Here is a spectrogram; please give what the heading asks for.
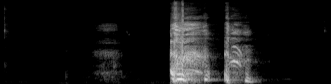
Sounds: Cough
